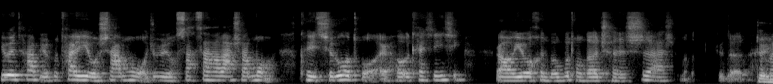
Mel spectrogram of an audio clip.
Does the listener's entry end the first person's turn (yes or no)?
yes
